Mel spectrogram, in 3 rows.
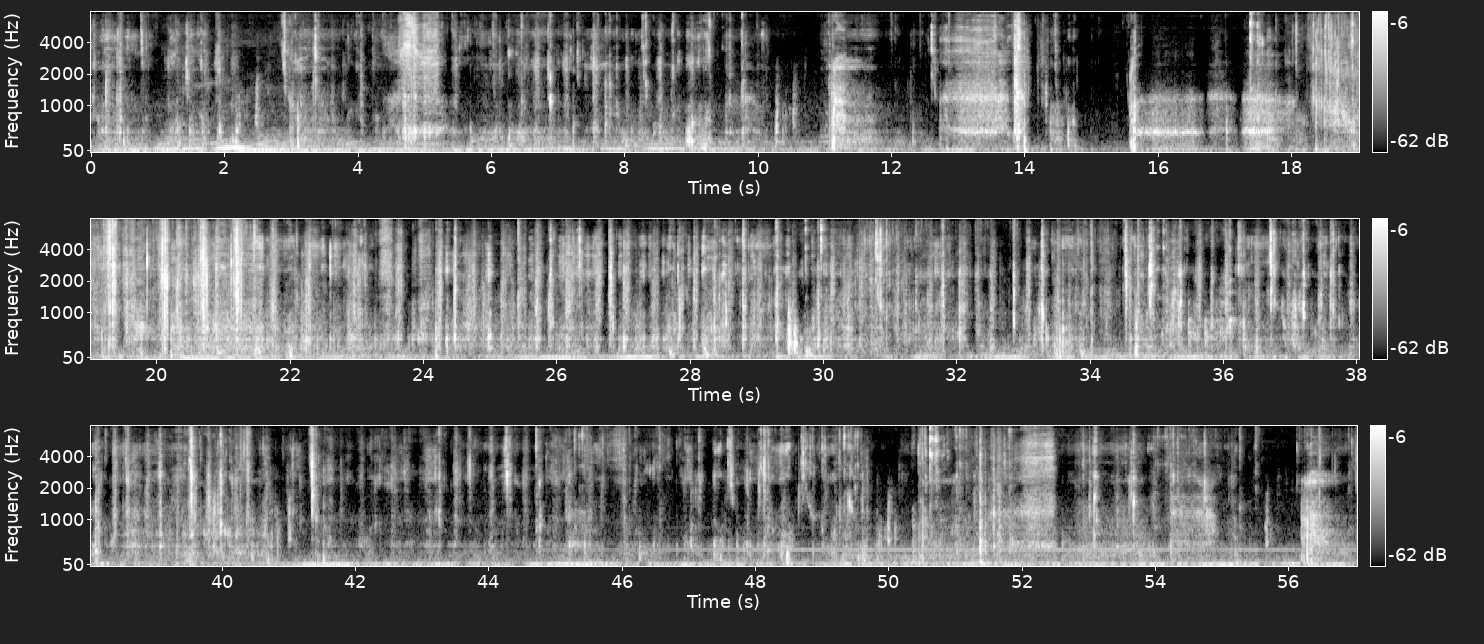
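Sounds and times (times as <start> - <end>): cabbage crunching between teeth: 17.6 - 57.0.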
